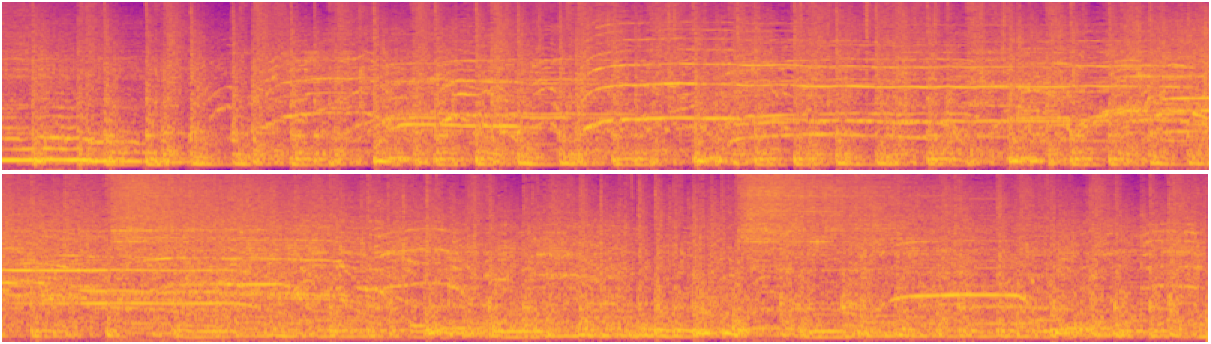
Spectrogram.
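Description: Live rock band playing an instrumental passage with no vocals: a drum kit with bass drum and bass guitar under sustained lead notes that bend and slide in pitch. Cymbals ring out loudly from about nine to thirteen seconds in.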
